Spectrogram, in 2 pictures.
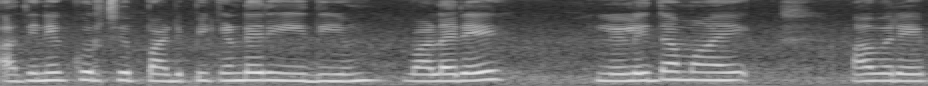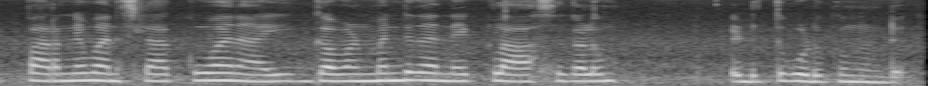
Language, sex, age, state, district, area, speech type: Malayalam, female, 18-30, Kerala, Palakkad, rural, spontaneous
